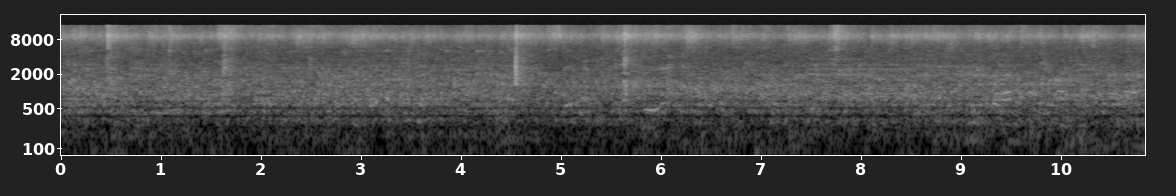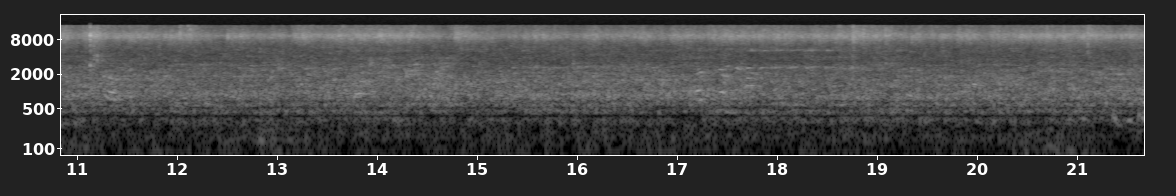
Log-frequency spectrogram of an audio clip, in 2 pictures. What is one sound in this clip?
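A river rushes steadily over rocks.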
